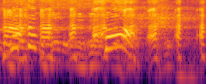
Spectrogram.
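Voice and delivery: loud, high, drawn-out retold outburst with laughter; hammed-up laughing exclamation; incredulous retort. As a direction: blurt it out in mock disbelief, laughing. Acting out her shocked reply.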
